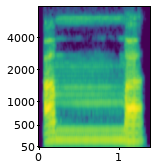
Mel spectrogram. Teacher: আমার গুন্না এর পরিমাণ যেন এক আলিফ মদের পরিমাণ হয়, অর্থাৎ এক আলিফ পরিমাণ গুন্না যেন হয়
